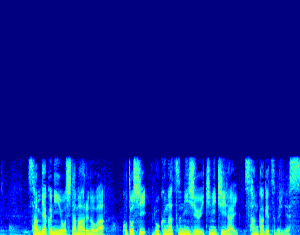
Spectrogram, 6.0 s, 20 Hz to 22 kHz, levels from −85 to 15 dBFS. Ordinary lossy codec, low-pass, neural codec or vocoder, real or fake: none; 7.2 kHz; none; real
